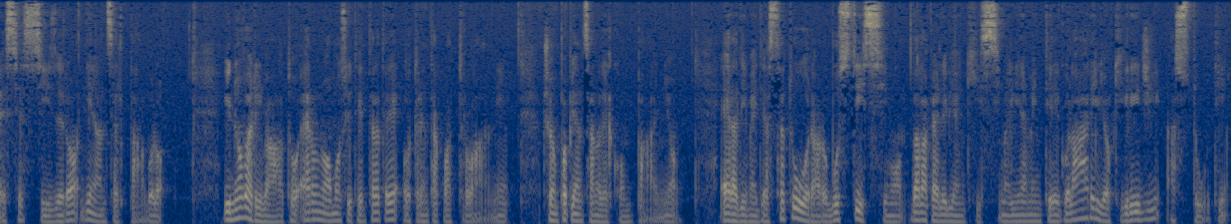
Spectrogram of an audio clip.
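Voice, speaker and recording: A man's voice: fairly low pitch, vocal fry, dark tone, slightly rough. A man reading an adventure novel aloud, with occasional stumbles and self-corrections. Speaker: audiobook reader.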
